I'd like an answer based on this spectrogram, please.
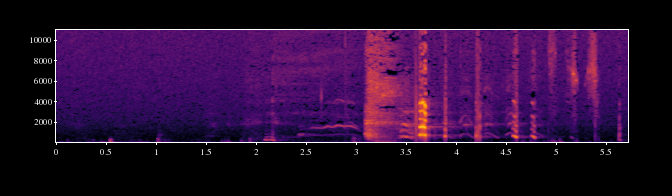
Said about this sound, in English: Like, I'm going to sneeze.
